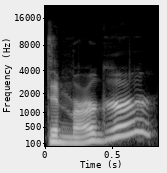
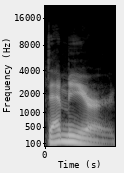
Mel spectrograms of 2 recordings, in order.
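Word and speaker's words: Demiurge: I don't know how to say this one Dem merger Demi urge Demi urge yeah Demi urge swashed up Agro I'm sorry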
